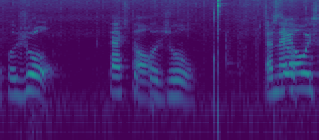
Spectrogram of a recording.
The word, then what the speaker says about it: fagioli: So how do you pronounce it? Well, fagioli is what I usually say, but then when I Googled, I think Italians say fagioli.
